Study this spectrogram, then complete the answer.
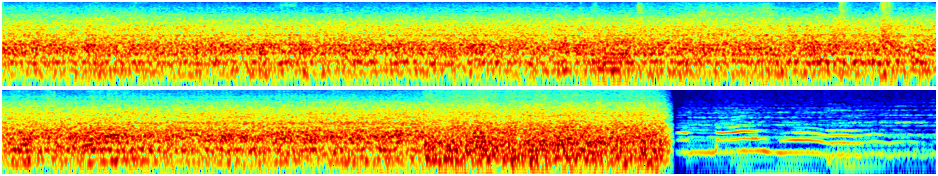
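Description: A steady, loud train engine rumble with rattling runs continuously for several seconds, then cuts off abruptly as music begins.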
